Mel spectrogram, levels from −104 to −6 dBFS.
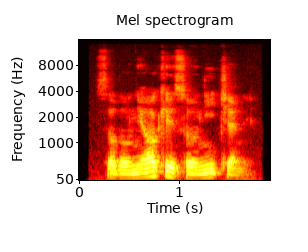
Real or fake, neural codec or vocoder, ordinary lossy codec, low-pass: real; none; none; 14.4 kHz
